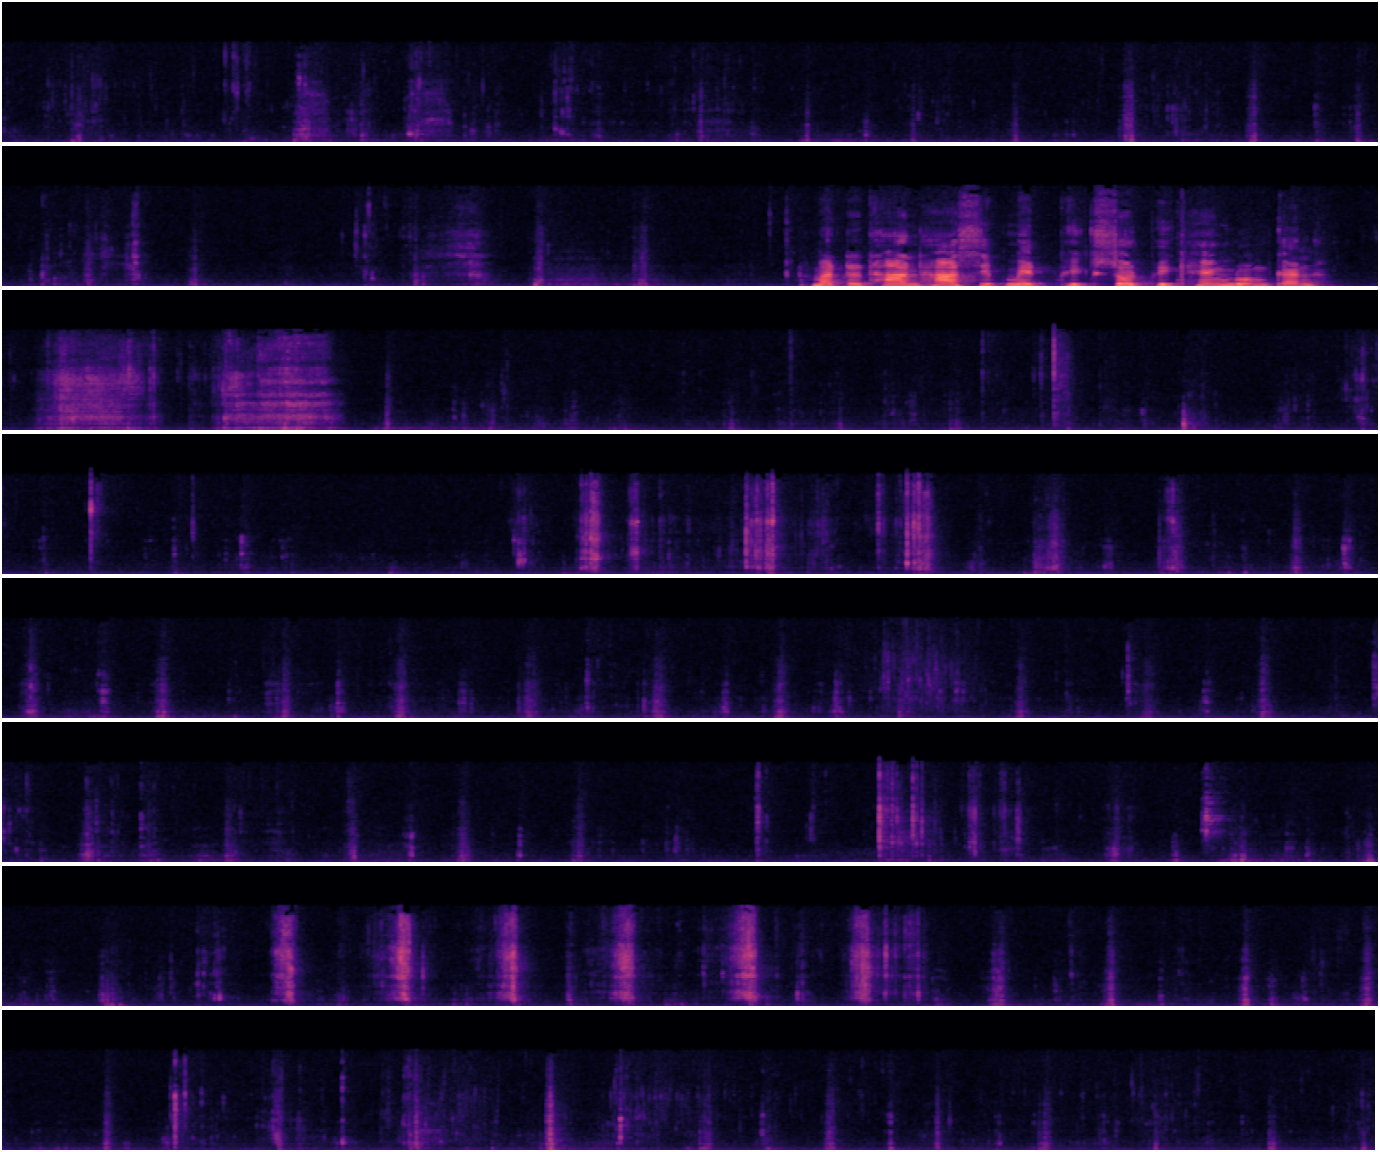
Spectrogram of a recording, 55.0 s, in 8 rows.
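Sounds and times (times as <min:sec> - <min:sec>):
crunchy chewing: 0:00.1 - 0:08.0, 0:15.6 - 0:55.0.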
